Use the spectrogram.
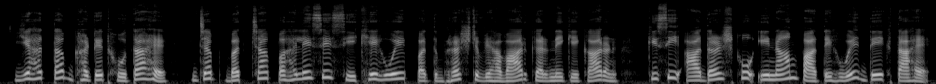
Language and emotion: Hindi, neutral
